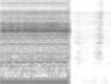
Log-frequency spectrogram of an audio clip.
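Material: Nothing is struck.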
